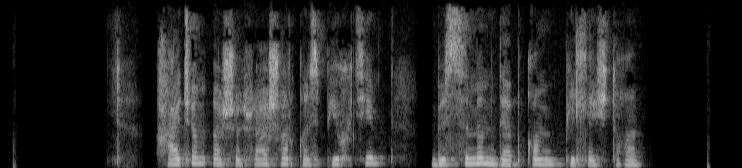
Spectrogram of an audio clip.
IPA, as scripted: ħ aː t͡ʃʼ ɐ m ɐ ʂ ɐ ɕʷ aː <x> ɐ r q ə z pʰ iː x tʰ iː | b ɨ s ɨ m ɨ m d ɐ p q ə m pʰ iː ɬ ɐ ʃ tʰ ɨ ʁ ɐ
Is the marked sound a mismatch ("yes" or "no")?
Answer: yes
